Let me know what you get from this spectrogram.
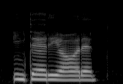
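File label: "interiore", female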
